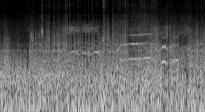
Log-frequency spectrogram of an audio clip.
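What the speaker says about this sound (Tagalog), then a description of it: "Lakas ng hangin!" Strong coastal wind at a rock formation in Ilocos buffets the microphone in a constant loud roar, with surf rushing in the background and faint voices calling out.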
